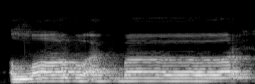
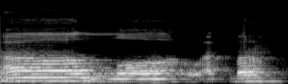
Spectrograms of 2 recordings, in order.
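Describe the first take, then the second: First: The ba syllable is drawn out long. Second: The first A sound is drawn out long. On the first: "dengan memanjangkan huruf ba" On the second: "dengan nada tanya. A-nya yang panjang"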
